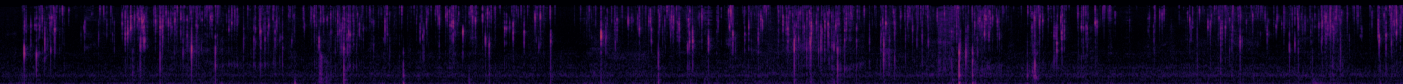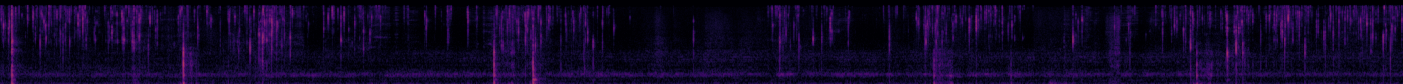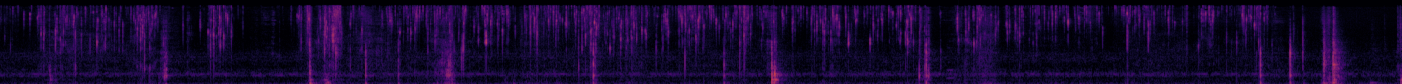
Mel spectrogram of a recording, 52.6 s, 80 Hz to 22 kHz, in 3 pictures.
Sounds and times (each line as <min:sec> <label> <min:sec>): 0:00.3 stirring some very thick chili 0:25.3
0:26.2 stirring some very thick chili 0:51.1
